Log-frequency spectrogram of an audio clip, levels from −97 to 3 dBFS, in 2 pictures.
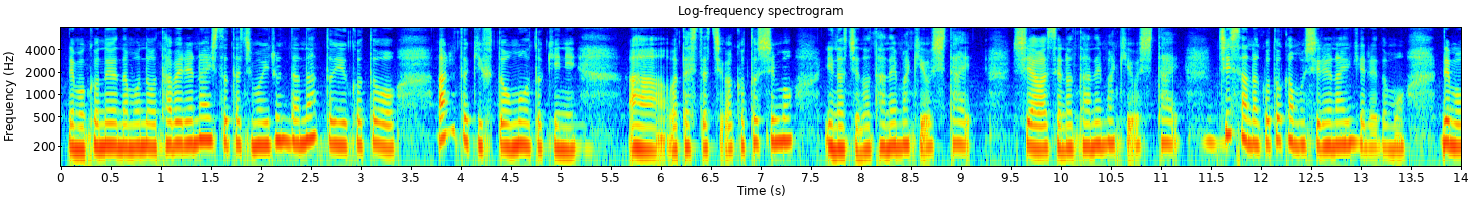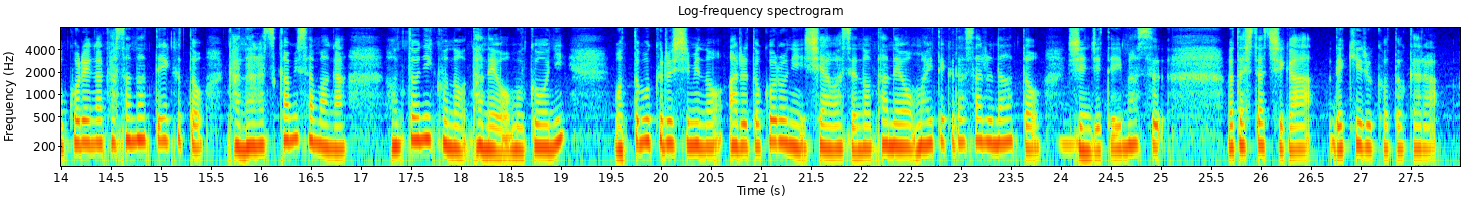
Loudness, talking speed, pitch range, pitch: -23 LUFS, 330 characters per minute, 195-225 Hz, 205 Hz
